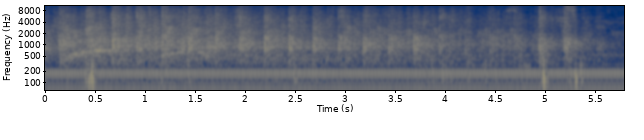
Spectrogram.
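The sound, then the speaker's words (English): An audience at a church service claps faintly to welcome a guest speaker: many quick, even claps over a steady low hum. “Okay, just put our hands together. Let's welcome her.”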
